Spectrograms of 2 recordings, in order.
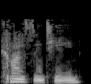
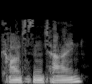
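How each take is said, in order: First: The name is said the American way. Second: The name is said the British way. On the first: "we'll go with Keanu for the Americanized version" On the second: "they went with the British, I guess, proper pronunciation"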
